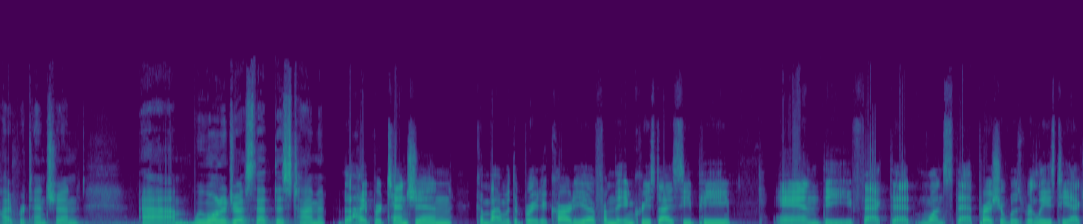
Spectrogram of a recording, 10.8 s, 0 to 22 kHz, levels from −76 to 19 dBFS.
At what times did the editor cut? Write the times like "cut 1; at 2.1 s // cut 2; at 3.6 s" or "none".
cut 1; at 3.2 s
